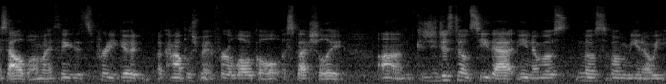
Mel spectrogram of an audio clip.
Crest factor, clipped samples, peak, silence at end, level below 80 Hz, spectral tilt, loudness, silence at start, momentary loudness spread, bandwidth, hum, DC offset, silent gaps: 24 dB; under 0.1%; -4 dBFS; 0 s; -60 dBFS; -3 dB/octave; -28 LUFS; 0 s; 10 LU; 17 kHz; 60 Hz at -60 dBFS; under 0.1%; none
